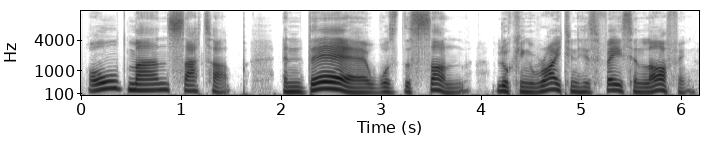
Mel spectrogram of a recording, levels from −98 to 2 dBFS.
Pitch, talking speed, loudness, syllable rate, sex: 170 Hz, 155 wpm, -17 LUFS, 3.5 syllables/s, male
